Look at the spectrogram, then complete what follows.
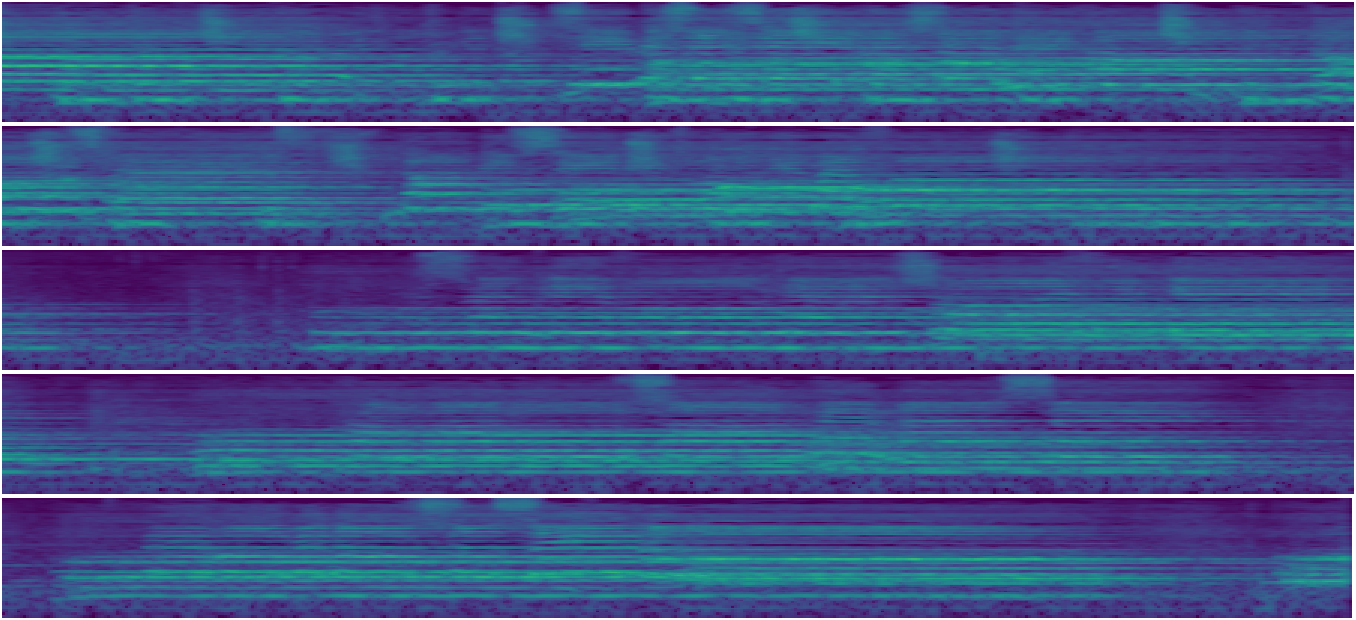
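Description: Mixed youth choir of girls' and boys' voices singing a cappella in several parts, in long sustained phrases with short breaks between them.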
